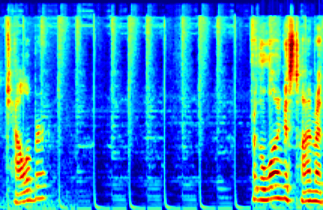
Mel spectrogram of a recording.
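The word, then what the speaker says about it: calibre: So, there's this program called Calibbre. At least that's the way I thought it was pronounced, but my friend says it's pronounced caliber.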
